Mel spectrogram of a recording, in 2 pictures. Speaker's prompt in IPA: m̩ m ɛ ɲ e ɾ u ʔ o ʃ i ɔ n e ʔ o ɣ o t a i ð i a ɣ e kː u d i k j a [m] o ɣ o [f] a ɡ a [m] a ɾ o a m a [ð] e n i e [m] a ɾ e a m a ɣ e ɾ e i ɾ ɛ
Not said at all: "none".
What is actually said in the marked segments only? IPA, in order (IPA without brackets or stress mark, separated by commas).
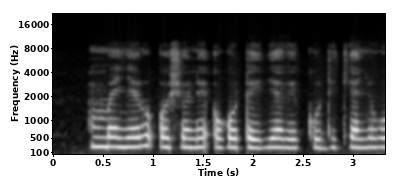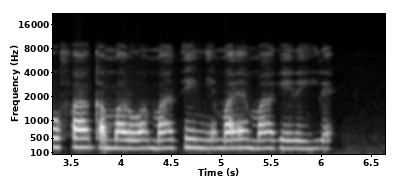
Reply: ɲ, f, m, ð, m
